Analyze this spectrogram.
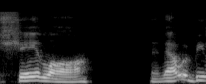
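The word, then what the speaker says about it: Shelah: strong and then Shaya it's not Sheila it's Shaya and that would be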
